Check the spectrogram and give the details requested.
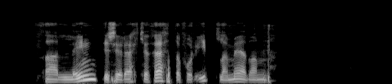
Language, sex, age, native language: Icelandic, male, 20-29, Icelandic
